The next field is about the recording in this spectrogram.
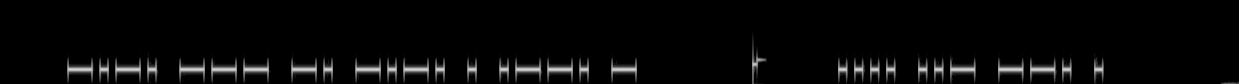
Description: Morse code, heard as a keyed tone, about 15 wpm, 700 Hz. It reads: CONCEPT HUGE
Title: Sentences from Top 1100 Words - New Word Drill Alt - 15wpm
